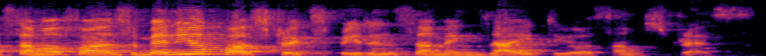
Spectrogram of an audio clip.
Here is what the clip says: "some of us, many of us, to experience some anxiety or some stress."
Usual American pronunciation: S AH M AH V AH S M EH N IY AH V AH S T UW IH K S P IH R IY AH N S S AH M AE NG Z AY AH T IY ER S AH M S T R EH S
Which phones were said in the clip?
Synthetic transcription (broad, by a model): S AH M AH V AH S M EH N IY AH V AH S T UW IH K S P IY R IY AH N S S AH M AE NG Z AY AH T IY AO S AH M S T R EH S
